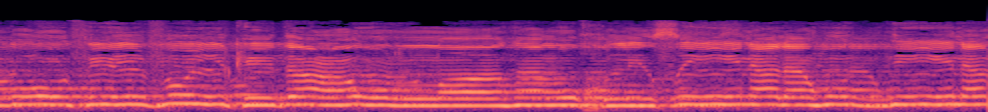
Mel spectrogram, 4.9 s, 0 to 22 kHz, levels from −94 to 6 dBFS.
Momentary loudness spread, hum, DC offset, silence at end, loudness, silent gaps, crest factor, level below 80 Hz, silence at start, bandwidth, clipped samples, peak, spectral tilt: 2 LU; none; under 0.1%; 0 s; -16 LUFS; none; 12 dB; -58 dBFS; 0 s; 10.5 kHz; under 0.1%; -4 dBFS; -3 dB/octave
